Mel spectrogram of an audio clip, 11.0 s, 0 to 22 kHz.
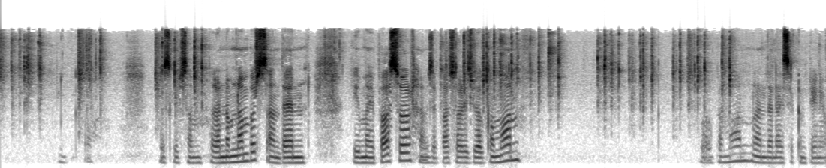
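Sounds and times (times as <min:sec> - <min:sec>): computer keyboard keystrokes: 0:00.0 - 0:01.4, 0:02.0 - 0:02.8, 0:05.9 - 0:09.8.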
